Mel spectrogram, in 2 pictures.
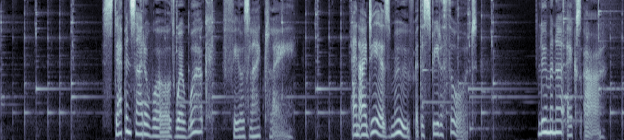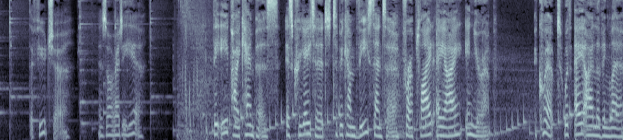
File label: english british corporate videos, new zealand english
